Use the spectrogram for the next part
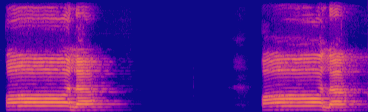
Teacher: ক্বালা কটা আমরা একটু হাই সাউন্ডে বলবো এবং কতে এক আলিফ টানবো কারণ জবরের পরে খালি আলিফ আসছে, লাতে কোনো টান নেই। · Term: আলিফ মাদ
